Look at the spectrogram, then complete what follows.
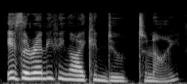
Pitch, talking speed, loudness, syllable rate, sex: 210 Hz, 255 wpm, -19 LUFS, 6.8 syllables/s, female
